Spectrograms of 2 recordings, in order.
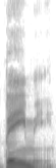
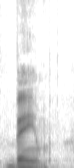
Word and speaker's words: Bayme: But anyway, as regard to the correct pronunciation of my last name, if you are Dan White, Doug McKenzie, or David Blaine, or pretty much anyone else in the New York area, my last name is pronounced Bayme. However, if you exist in the real world and like proper pronunciation, my last name is properly pronounced Bayme.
